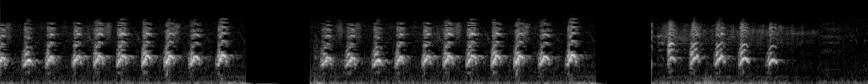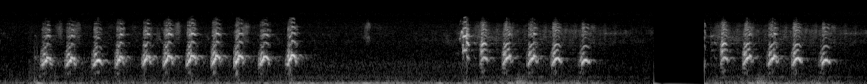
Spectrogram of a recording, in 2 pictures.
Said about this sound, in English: What you've just heard was Polish eagle. The white-tailed eagle has been a symbol of the Polish nation since the origin of Polish state. Poland is one of the favorite homes of this large bird of prey, the largest bird inhabiting Poland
